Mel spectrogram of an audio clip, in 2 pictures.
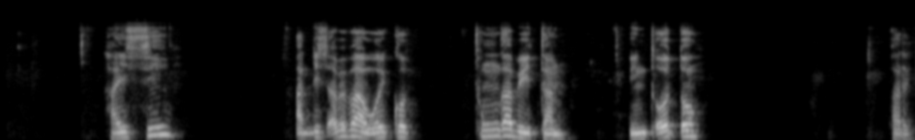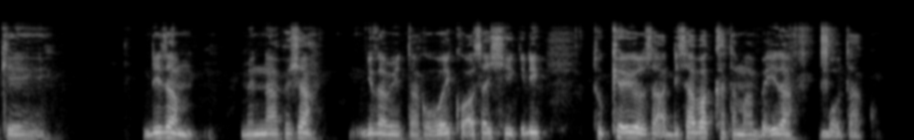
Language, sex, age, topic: Gamo, male, 25-35, government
